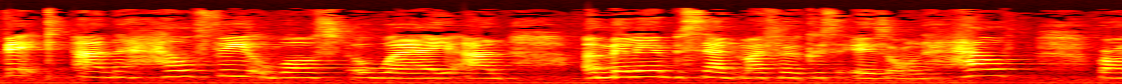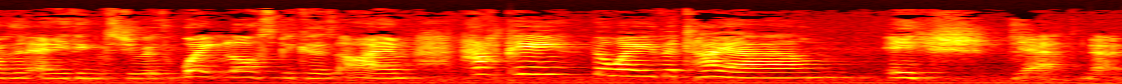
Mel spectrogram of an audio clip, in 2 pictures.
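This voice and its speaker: A woman's voice: fairly high pitch, moderate pace, fairly bright tone, a little hiss or hum. A young woman chatting casually to camera in a vlog, self-deprecating and friendly. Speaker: vlogger. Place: small bathroom at night.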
